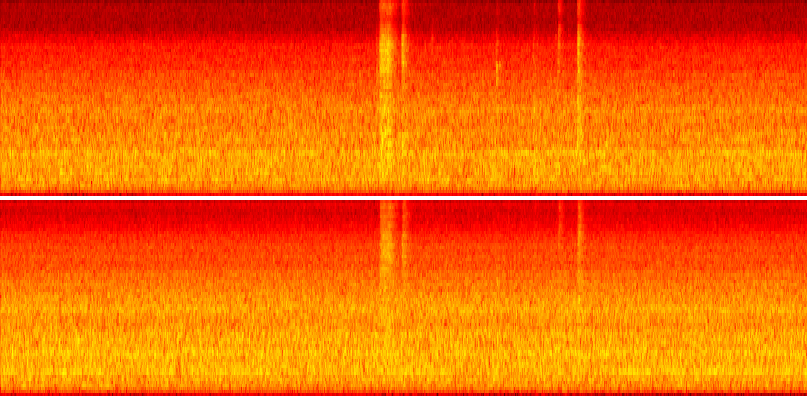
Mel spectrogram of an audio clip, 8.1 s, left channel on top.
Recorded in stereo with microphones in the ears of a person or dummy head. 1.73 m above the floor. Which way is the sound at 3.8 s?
50° left (ahead or behind).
